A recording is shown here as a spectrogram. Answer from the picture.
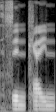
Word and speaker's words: cinquain: Compact and loaded with descriptive words since when pronounced sincane is a rhymed poem consisting of five lines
